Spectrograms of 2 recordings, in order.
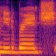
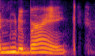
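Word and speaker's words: nudibranch: Um I'm basically orange and I'm a nuda branch aka or I guess a nuda brank as I recently discovered as a proper pronunciation.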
